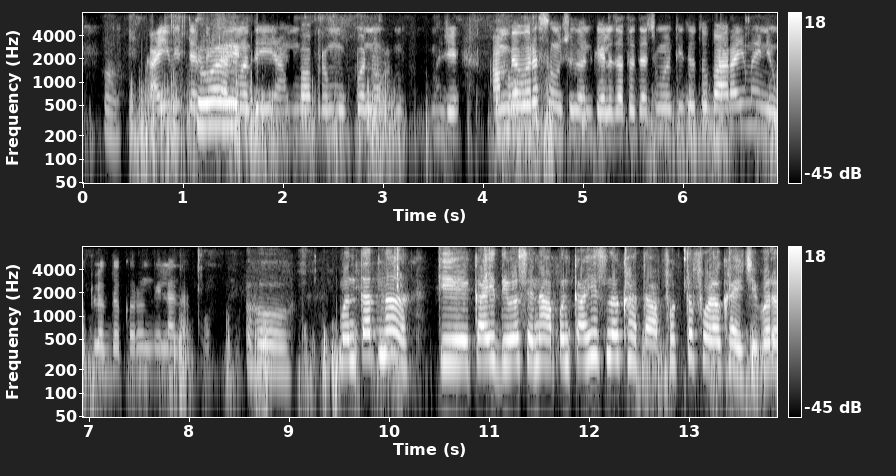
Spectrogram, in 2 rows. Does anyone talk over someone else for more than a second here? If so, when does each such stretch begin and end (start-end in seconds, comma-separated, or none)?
none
